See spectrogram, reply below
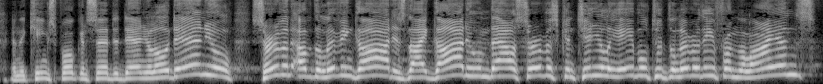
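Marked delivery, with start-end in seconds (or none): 1.6-8.2 high, pleading lament to the den; lamentable cry. Acted. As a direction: cry out anxiously for Daniel. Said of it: "he cried with a lamentable voice".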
